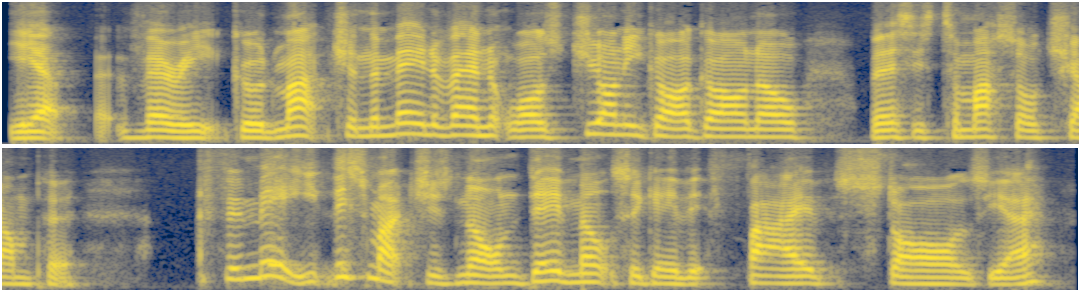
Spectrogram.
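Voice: mid-range voice, animated, a little slow. A podcast host, chatting casually and running through a list of matches with asides to the co-hosts. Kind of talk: casual wrestling podcast chat.

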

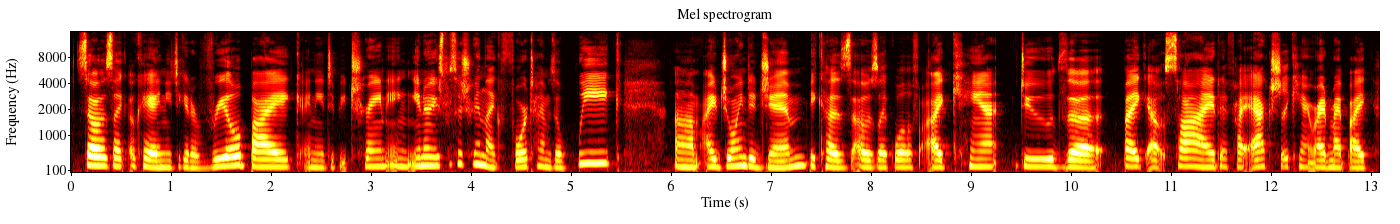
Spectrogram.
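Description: Chatty young woman, smooth voice. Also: mid-range voice, normal speed. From Florida, USA. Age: 20s. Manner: chatty, animated, lots of "like" and laughs. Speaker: vlogger. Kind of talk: casual storytelling vlog.

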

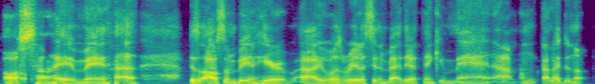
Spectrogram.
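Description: A man's voice: mid-range voice, steady tone, a little fast, fairly bright tone, dry recording. Older Jamaican man, therapist guest, chatty and easygoing, dry close-mic sound. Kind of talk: casual interview talk.

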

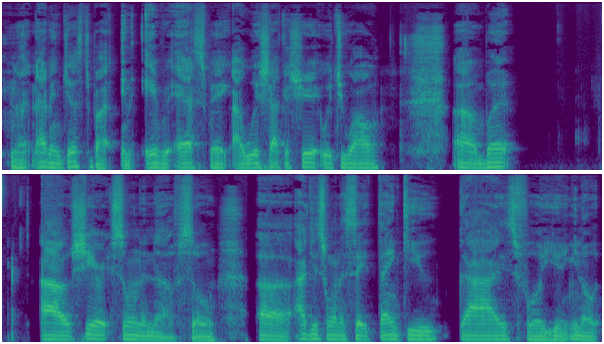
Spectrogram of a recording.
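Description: A man's voice: deep voice, darkish tone. A man hosting his podcast, congested and a little stuffy from his sinuses, talking in a loose, rambling way with lots of fillers and restarts. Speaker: podcast host; preacher. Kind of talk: casual podcast monologue.

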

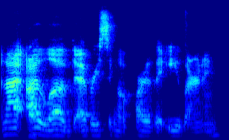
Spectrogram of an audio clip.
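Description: A woman's voice: a bass voice, very fast, sharp tone, poor audio. A young woman in her twenties, a gym coach, answering interview questions with earnest enthusiasm.

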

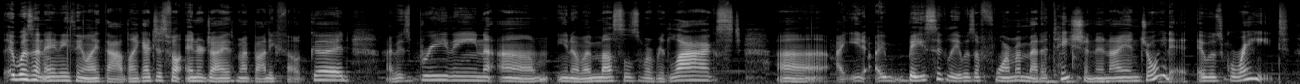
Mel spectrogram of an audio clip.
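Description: A raspy-voiced woman in her forties talking casually in a rambling personal vlog at home, with many fillers. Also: fairly low pitch, expressive, normal speed. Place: home with TV music in another room.

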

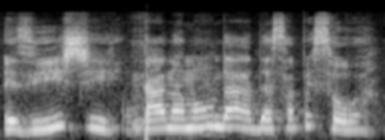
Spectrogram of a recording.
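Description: Woman, 40s, podcast guest, higher voice, playful emphatic storyteller. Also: normal speed, slightly rough. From Brazil. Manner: lively, joking, emphatic storyteller. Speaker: restaurant owner guest. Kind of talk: casual podcast interview.

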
